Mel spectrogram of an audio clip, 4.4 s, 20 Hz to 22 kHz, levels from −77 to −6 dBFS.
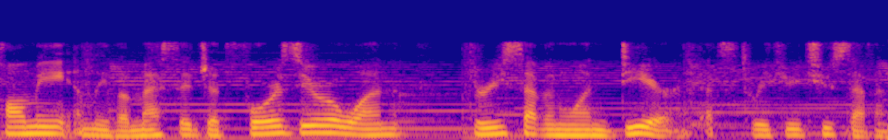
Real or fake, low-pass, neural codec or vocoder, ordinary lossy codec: real; 7.2 kHz; none; Opus, 64 kbps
